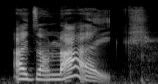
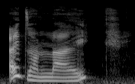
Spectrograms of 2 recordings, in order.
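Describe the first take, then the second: First: Louder and slow, leaning on I; emphatic complaint. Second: Said in the usual way. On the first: Pretend. Telling herself what she dislikes, slow and firm. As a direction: stretch it out firmly. Voicing self-talk, repeated.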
